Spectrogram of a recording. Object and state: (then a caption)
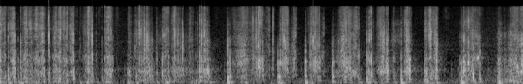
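Knit fabric sneaker. Fingernails scratch and tap the knit upper and heel tab of a grey knit Yeezy 350 sneaker. The result is a steady run of dry, crackly rasps and short, bright taps, heavy in high frequencies, with brief quiet gaps between bursts.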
